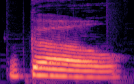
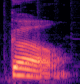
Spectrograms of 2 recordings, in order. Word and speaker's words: girl: Now we need to move to the O sound. And we do that by lifting the tip of the tongue up so that it's behind the top teeth. Girl. Girl.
